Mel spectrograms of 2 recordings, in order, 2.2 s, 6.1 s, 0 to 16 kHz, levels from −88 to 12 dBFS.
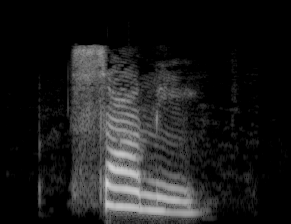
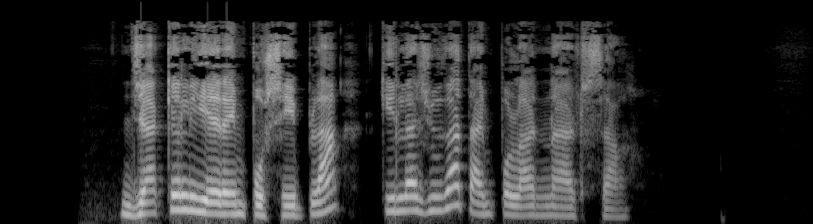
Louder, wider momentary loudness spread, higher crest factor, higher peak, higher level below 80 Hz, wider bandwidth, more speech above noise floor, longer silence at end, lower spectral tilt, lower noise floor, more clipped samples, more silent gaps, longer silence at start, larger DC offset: first, -14 LUFS vs -17 LUFS; first, 23 LU vs 13 LU; about the same, 18 dB vs 20 dB; about the same, 0 dBFS vs 0 dBFS; second, -74 dBFS vs -60 dBFS; second, 7.8 kHz vs 11.5 kHz; second, 56 dB vs 66 dB; second, 0.7 s vs 1.45 s; first, -4 dB/octave vs -2.5 dB/octave; second, -71 dBFS vs -83 dBFS; neither; neither; second, 0.55 s vs 0.9 s; neither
